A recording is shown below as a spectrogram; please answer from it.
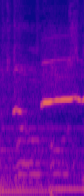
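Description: A character whistles a few short, clear, wavering tones in the video game Where the Water Tastes Like Wine, sounding close and fairly loud against a quiet background.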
